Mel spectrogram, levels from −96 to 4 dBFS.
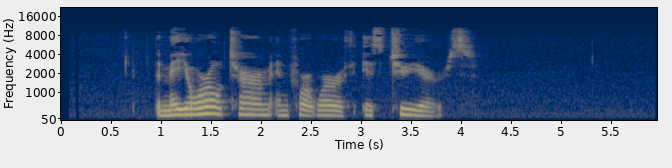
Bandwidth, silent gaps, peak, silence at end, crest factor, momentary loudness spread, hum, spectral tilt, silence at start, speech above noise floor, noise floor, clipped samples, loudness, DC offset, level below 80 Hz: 11 kHz; none; -12 dBFS; 1.85 s; 20 dB; 15 LU; none; -5.5 dB/octave; 0.95 s; 42 dB; -70 dBFS; under 0.1%; -29 LUFS; under 0.1%; -82 dBFS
